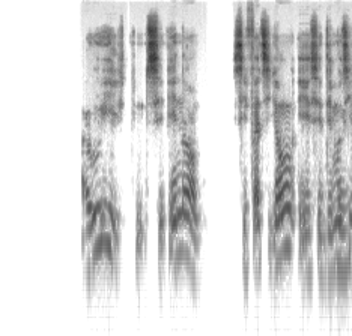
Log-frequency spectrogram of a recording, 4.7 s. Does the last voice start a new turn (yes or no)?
yes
